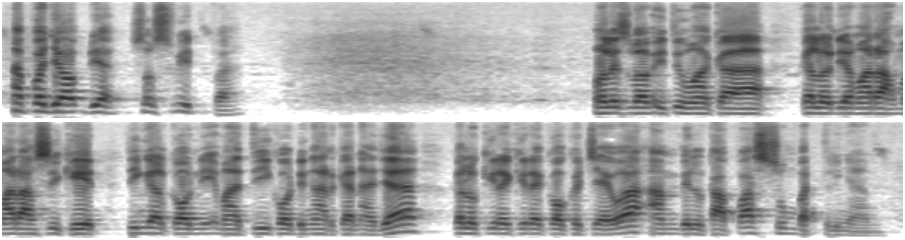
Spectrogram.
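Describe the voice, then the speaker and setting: A man's voice: a little high, steady tone, fairly quick, hardly any pauses, fairly bright tone. A man with a Malay accent giving a humorous sermon in answer to questions, teasing and sing-song, rising to emphatic peaks. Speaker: preacher.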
